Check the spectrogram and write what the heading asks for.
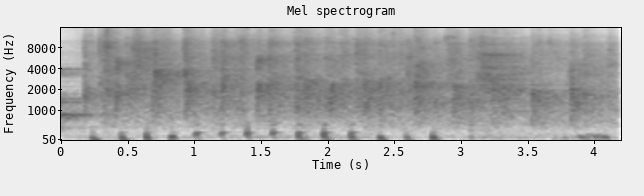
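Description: A quick run of about a dozen sharp hand claps in a steady rhythm, close and fairly loud, with a faint busy background but no talking.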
